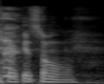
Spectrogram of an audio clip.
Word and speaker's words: Carcassonne: Carcassonne. You don't pronounce the last couple letters. – Oh. – That's how French works.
